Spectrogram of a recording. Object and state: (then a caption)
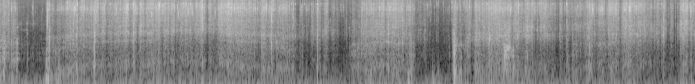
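Nylon scouring pad being pressed. A red nylon fiber scouring pad is pressed between two pencil microphones, producing a continuous crinkly, scratchy crunching over about ten seconds. The texture is dense and steady, with a heavy low rumble and a few brief louder crackles.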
